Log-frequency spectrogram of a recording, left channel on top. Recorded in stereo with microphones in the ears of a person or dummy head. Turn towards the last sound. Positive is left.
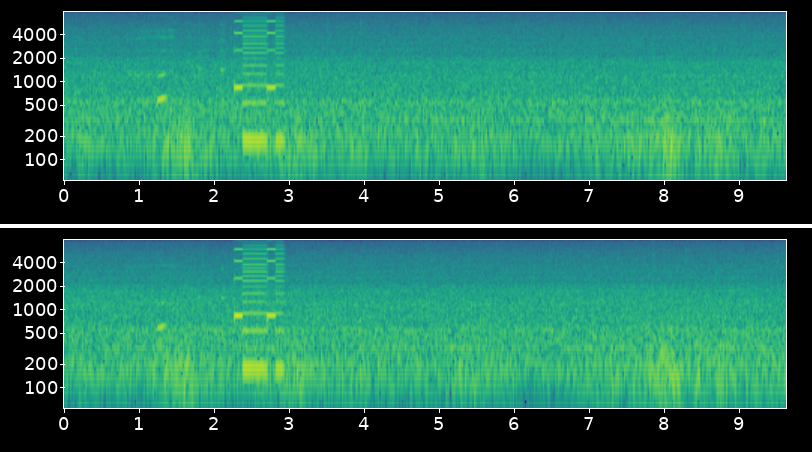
turn(degrees=-5)  # may be behind; listen again after turning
